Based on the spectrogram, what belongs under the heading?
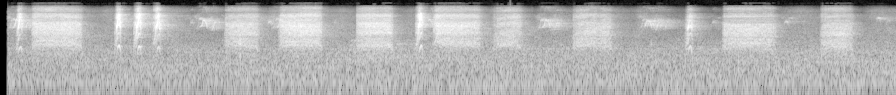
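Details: A noisy group of common starlings gives a rapid run of harsh, grating, hissy calls, with some sharp clicking notes between them, in a near-continuous chatter.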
